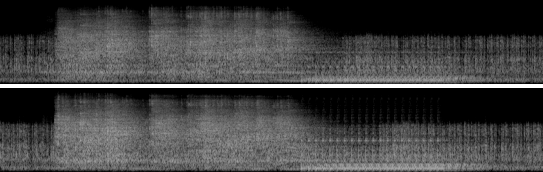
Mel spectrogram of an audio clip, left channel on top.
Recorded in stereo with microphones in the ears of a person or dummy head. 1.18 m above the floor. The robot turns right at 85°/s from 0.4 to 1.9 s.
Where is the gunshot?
45° right (ahead or behind), 0.8 m.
